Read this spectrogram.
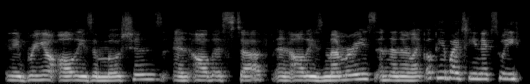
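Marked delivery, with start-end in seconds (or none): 4.3-5.2 higher, mock-cheery brush-off; breezy dismissal. Therapist sends client off after stirring up emotions, breezily dismissive. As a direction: imitate a breezy therapist ending a session. Mimics therapist's brisk send-off.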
